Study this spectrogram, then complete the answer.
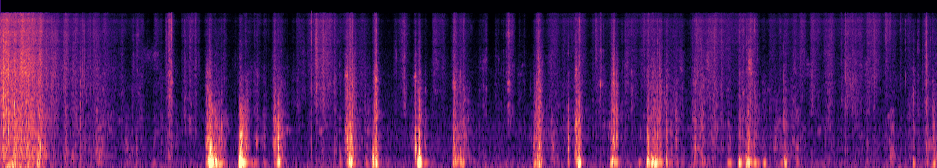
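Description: A plastic bin thumps and scrapes on the ground.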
